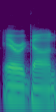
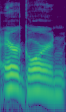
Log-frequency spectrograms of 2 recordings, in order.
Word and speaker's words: Aragorn: Somebody pronounced Aragon. I'm assuming it was me because I'm not very good. Which is the dragon from which is a dragon from a novel. Yeah, Aragorn is the character from Lord of the Rings.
